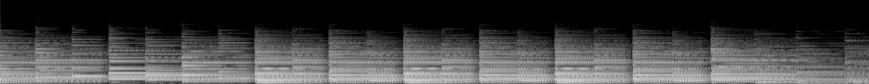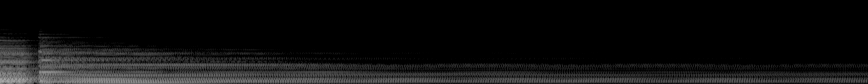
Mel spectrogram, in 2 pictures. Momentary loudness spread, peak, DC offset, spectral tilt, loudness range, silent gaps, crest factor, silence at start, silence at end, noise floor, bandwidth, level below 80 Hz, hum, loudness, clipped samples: 21 LU; 0 dBFS; under 0.1%; -9.5 dB/octave; 17 LU; none; 18 dB; 0 s; 6.55 s; -53 dBFS; 6 kHz; -46 dBFS; none; -16 LUFS; under 0.1%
